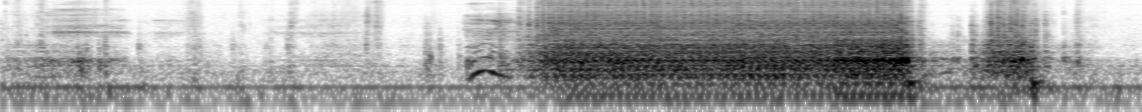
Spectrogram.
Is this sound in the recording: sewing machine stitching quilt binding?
yes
